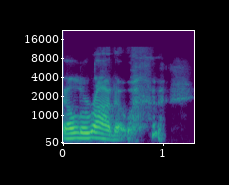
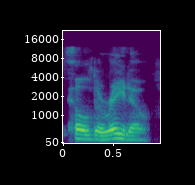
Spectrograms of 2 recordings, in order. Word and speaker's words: El Dorado: Now, you'll notice it's not El Dorado, it's El Dorado.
